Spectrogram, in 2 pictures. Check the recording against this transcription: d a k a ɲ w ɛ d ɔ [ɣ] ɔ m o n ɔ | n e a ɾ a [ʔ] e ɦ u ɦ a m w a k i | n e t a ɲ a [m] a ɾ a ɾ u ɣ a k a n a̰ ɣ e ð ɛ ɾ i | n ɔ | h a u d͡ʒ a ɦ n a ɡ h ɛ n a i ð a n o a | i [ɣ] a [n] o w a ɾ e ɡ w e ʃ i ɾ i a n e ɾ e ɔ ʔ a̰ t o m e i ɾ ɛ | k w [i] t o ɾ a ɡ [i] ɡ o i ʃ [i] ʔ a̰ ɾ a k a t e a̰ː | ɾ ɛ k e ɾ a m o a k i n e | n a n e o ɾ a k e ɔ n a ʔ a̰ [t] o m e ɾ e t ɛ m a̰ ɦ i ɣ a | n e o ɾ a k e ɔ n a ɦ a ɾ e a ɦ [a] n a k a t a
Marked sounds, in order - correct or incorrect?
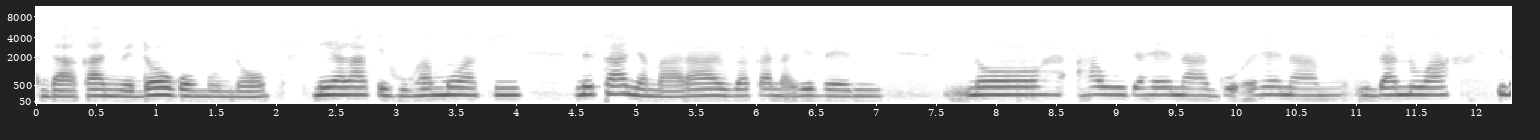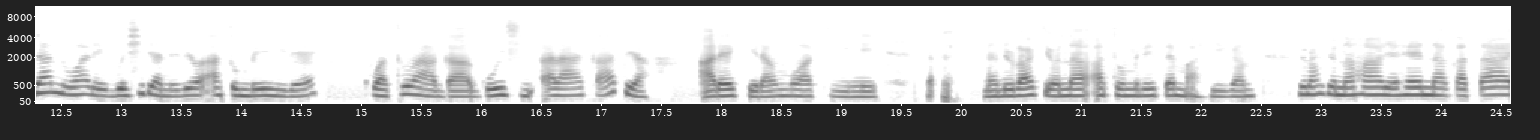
correct, incorrect, correct, incorrect, correct, incorrect, incorrect, correct, correct, incorrect

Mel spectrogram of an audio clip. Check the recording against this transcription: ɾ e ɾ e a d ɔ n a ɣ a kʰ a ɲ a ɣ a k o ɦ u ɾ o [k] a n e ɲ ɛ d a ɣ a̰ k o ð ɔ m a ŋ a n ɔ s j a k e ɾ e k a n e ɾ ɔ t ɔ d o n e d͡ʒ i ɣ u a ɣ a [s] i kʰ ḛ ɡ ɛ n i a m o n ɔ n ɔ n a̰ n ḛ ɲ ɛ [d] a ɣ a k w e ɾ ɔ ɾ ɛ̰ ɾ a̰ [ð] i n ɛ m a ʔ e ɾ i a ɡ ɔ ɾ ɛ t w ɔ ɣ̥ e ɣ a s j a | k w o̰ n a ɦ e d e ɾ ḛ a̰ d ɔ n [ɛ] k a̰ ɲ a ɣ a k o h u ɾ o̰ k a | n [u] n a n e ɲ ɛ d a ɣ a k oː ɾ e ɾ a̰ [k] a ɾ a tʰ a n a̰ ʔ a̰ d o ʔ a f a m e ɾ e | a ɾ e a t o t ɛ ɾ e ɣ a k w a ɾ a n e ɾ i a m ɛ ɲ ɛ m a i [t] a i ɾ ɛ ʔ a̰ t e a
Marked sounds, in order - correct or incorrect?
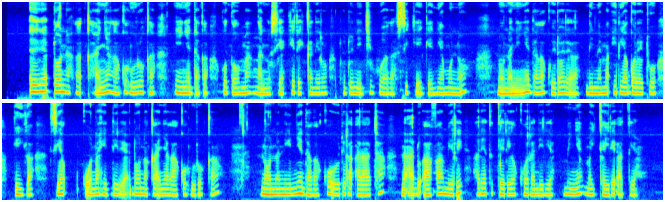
correct, correct, correct, correct, incorrect, incorrect, incorrect, incorrect

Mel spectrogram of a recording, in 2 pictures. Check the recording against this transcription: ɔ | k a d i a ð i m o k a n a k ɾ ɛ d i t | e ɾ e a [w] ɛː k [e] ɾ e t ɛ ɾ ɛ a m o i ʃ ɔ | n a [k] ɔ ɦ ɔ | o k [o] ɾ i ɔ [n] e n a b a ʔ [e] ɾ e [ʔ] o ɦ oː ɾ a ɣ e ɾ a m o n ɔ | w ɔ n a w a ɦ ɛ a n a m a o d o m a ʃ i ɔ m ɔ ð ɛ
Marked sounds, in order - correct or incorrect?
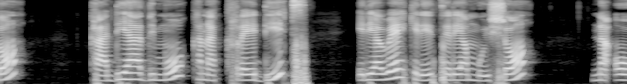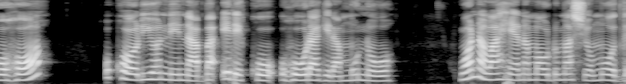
correct, correct, incorrect, incorrect, correct, correct, incorrect

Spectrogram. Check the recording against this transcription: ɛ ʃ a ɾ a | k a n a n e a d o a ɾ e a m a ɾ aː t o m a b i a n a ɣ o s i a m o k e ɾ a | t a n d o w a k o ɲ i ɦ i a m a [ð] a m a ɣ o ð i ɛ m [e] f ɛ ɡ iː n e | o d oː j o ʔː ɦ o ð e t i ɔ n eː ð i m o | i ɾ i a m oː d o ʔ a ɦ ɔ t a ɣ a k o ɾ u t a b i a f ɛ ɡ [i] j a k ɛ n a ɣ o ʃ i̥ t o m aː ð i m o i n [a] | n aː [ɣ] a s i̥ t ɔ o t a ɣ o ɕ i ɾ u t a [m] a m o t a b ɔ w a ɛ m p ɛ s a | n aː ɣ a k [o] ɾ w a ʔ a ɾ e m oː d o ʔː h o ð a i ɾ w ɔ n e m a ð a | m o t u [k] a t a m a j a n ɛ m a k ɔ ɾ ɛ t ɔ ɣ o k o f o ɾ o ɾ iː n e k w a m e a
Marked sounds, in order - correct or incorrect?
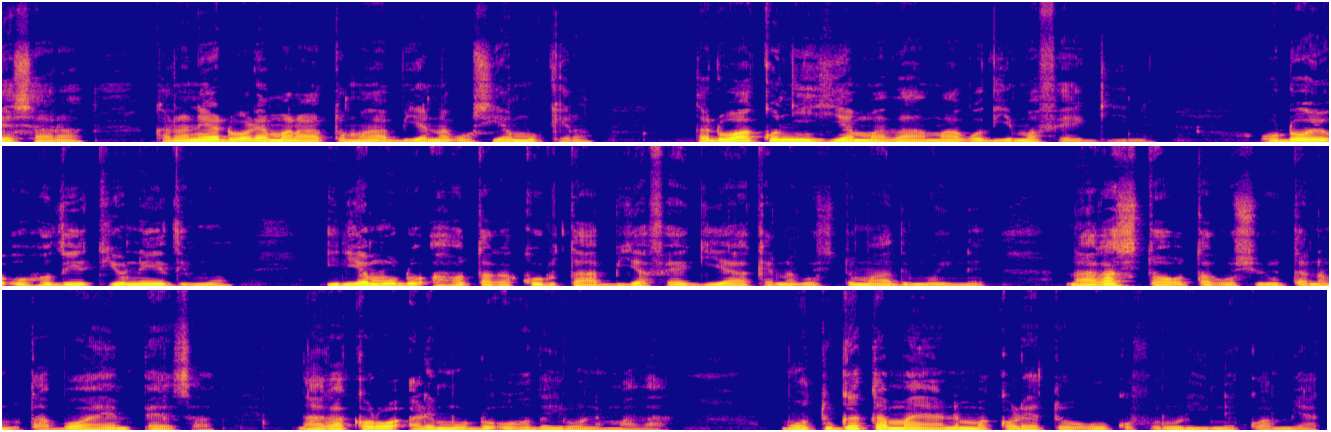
correct, incorrect, correct, incorrect, correct, incorrect, incorrect, incorrect

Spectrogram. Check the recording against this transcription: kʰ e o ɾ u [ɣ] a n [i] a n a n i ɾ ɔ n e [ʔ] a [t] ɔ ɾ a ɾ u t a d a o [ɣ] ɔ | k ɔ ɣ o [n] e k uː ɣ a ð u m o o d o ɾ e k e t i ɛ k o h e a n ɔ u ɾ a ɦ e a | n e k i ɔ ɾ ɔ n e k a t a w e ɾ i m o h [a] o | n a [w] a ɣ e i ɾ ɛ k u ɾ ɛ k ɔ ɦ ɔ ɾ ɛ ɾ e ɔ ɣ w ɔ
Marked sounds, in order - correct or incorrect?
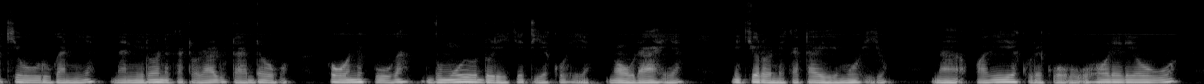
correct, correct, incorrect, correct, correct, correct, incorrect, correct

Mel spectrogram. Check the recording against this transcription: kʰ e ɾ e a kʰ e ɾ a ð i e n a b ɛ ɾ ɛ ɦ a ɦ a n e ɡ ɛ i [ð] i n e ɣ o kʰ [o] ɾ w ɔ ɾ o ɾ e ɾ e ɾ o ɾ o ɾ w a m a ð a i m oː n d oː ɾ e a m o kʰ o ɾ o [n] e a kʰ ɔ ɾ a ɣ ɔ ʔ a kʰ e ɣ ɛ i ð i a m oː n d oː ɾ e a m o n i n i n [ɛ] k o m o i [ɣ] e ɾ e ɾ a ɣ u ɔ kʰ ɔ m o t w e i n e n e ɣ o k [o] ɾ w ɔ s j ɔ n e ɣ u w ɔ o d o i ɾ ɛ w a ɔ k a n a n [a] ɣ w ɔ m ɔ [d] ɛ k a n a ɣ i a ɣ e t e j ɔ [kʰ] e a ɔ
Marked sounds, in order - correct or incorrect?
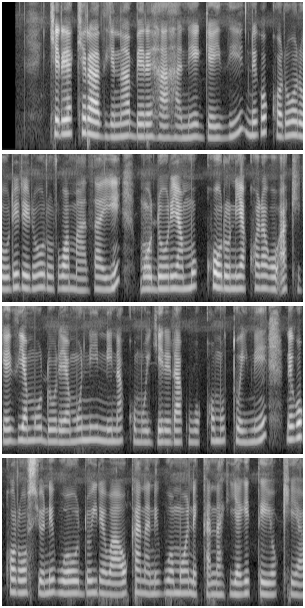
correct, incorrect, correct, incorrect, correct, incorrect, incorrect, incorrect, correct

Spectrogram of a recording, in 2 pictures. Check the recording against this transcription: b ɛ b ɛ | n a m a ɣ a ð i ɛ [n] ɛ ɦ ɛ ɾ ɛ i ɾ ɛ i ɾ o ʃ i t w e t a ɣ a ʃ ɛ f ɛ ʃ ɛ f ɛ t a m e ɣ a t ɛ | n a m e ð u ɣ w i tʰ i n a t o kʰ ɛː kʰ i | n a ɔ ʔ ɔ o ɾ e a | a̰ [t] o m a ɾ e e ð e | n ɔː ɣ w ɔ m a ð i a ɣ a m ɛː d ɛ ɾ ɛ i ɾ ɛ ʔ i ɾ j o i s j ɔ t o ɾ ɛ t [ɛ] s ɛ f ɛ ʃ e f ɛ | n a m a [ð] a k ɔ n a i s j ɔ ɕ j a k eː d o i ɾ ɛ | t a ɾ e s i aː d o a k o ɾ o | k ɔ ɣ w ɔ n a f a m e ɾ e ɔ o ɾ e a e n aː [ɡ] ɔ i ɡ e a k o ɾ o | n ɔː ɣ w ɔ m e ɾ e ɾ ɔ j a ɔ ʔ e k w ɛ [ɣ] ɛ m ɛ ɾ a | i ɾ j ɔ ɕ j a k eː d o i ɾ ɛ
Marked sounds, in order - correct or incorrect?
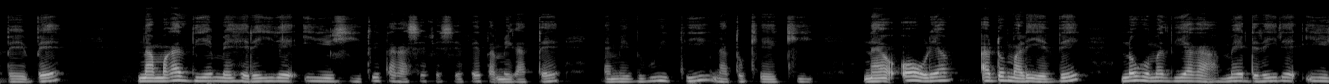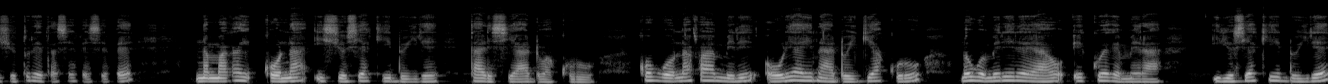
incorrect, incorrect, incorrect, incorrect, incorrect, correct

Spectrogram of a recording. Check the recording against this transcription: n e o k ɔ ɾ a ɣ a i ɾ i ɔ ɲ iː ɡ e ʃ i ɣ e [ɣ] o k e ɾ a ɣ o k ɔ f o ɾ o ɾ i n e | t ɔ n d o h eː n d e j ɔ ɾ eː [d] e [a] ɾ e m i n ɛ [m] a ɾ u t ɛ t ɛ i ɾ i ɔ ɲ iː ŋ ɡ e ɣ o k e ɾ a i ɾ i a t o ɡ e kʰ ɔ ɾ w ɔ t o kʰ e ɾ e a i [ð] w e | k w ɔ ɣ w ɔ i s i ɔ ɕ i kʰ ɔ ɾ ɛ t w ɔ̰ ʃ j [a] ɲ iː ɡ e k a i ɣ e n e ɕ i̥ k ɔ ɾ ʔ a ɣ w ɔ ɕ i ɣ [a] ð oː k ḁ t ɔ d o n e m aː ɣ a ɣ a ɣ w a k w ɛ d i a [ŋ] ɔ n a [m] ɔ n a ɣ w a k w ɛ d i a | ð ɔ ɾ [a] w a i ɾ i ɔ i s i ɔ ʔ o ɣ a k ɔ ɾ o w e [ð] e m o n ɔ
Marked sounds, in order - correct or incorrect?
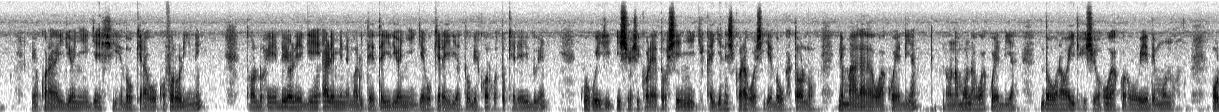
incorrect, incorrect, correct, correct, correct, incorrect, incorrect, incorrect, correct, correct, correct

